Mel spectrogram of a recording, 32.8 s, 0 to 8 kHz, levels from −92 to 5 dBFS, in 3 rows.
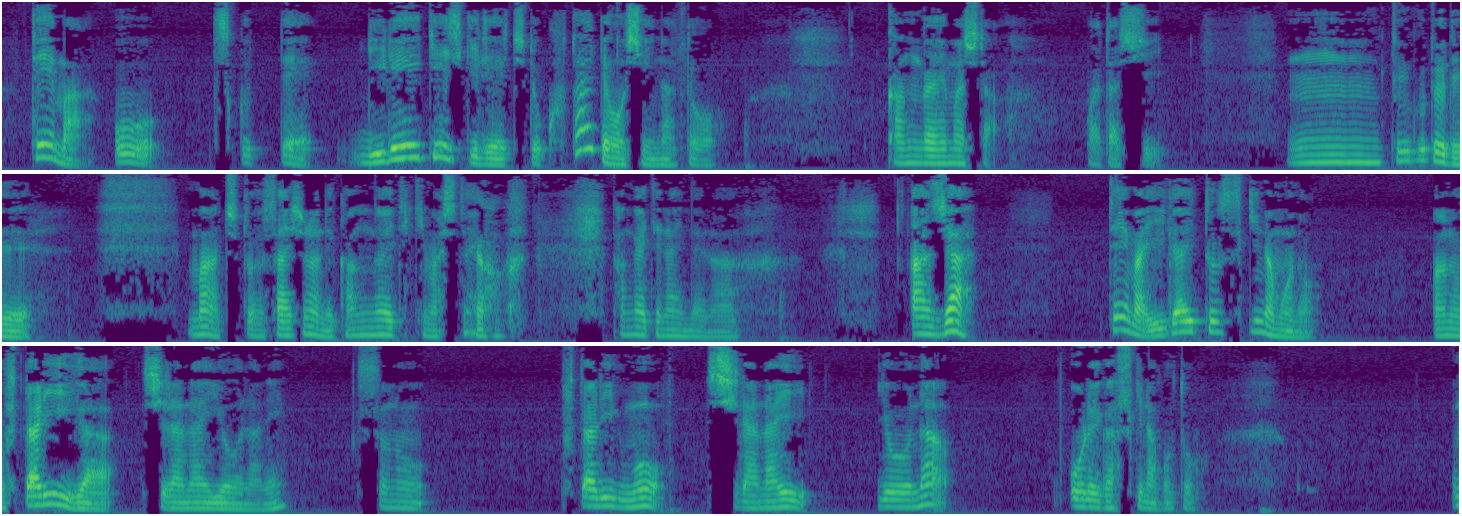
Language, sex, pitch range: Japanese, male, 105-170 Hz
